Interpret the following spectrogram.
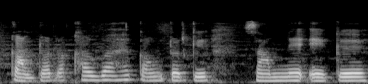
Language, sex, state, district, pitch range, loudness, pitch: Hindi, female, Punjab, Fazilka, 170-180 Hz, -17 LUFS, 175 Hz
